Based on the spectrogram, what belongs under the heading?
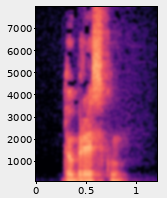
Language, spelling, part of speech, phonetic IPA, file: Romanian, Dobrescu, proper noun, [doˈbresku], LL-Q7913 (ron)-Dobrescu.wav
- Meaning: a surname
